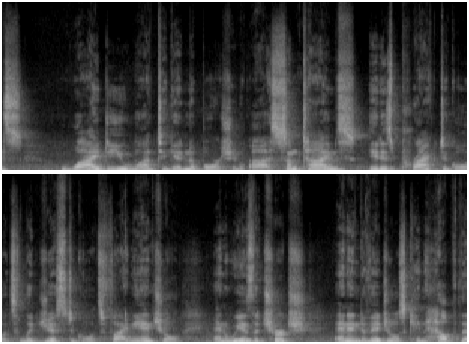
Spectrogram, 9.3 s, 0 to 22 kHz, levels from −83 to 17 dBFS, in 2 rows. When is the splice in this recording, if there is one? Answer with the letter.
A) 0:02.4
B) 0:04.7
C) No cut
A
